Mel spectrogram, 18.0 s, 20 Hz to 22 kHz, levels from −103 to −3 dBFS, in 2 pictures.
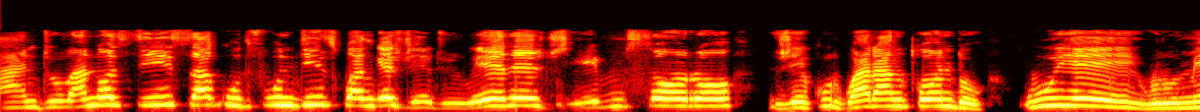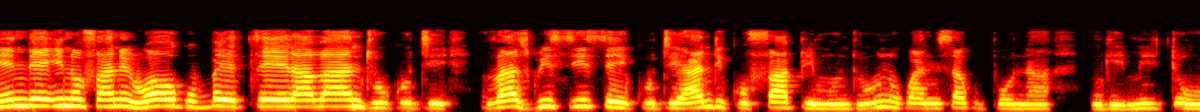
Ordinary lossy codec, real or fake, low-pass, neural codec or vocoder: MP3, 64 kbps; real; 7.2 kHz; none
